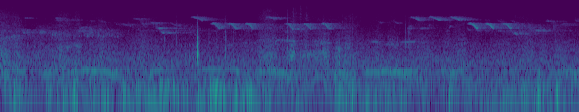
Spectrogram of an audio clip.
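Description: Small birds chirping: short high notes in quick groups of about three, repeating, with a lower wavering note about twice a second. A faint low rumble runs underneath, and there is one sharp tick about two seconds in.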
